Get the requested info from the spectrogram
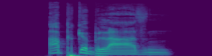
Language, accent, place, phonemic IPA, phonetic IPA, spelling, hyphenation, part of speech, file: German, Germany, Berlin, /abɡəblaːzən/, [ˈʔapɡəˌblaːzn̩], abgeblasen, ab‧ge‧bla‧sen, verb, De-abgeblasen.ogg
- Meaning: past participle of abblasen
